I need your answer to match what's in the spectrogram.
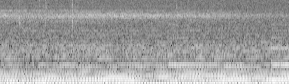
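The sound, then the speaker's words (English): Steady rain from a storm patters on plastic against a window, a dense, even spatter of drops that stays constant throughout with no pauses and no voices. “And you can hear the rain pitter-pattering on the plastic against the window.”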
